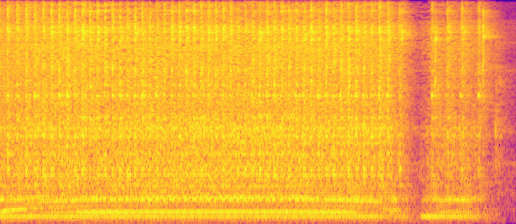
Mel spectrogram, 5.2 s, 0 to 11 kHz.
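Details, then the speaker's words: Restored Kenmore 120.49 rubber-wheel-driven sewing machine, final sewing test, microphone close to machine: steady even needle chatter about three to four stitches a second with smooth motor hum, slowing cleanly; working well. "and she's working great being a rubber wheel driven mechanism rather than a belt or gear driven it's a little bit not noisy but you can hear that bu"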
